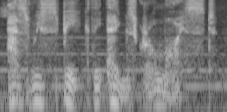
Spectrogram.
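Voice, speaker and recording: An actor playing a solemn male reptilian keeper of sacred eggs in a fantasy game, with breathy, deliberate delivery. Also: sits low, lively intonation. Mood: solemn, urgent. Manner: slow, grave, deliberate. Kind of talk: fantasy video game dialogue. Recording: game music behind the voice.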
